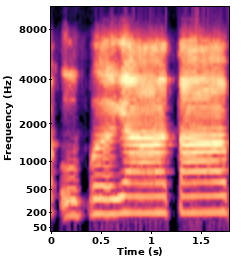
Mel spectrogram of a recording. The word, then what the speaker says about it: उप: और सबसे अंतिम शब्द नहीं, उससे उसके बाद एक शब्द है उप, आप बोल रहे हैं उप, पा में हलन थोड़ी है, उप, उप, और अंतिम वाला, हाँ अंतिम वाला पिबध्यई।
